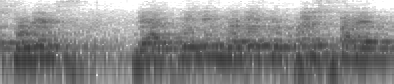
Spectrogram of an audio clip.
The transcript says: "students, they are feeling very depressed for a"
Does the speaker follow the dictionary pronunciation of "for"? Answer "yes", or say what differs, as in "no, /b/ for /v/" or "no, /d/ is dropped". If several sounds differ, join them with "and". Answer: no, /p/ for /f/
